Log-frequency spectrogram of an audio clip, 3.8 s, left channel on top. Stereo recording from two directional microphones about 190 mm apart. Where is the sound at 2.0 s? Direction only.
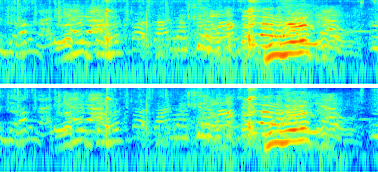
55° right (ahead or behind).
